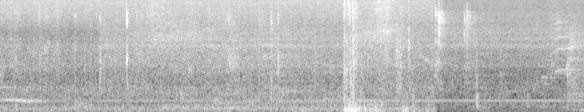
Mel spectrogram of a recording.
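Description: An acoustic guitar plays a soft, held note.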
